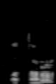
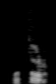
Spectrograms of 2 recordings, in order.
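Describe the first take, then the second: First: "cotorro" as co-to-RRÓ, rising onto the end; co-to-RRÓ, accent on the final RRO; stress on last syllable. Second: Said in the usual way. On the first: Shown as a demonstration. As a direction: quietly show the wrong final stress in "cotorro". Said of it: "no se dice cotorro". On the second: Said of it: "se dice cotorro".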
